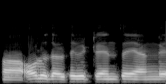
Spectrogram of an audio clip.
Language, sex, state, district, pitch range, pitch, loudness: Hindi, male, Uttar Pradesh, Jyotiba Phule Nagar, 120-130 Hz, 125 Hz, -16 LUFS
